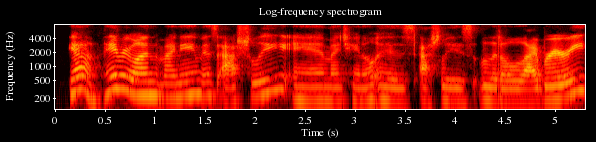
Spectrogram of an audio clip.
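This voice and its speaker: A woman's medium-pitched voice with lively intonation at a moderate pace, hardly any pauses, and audible room echo. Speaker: book YouTuber. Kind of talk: casual chat.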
